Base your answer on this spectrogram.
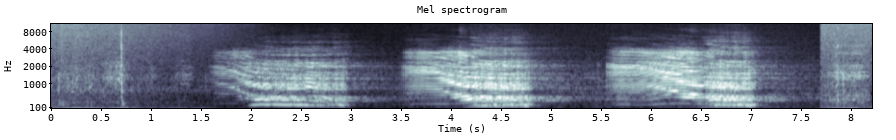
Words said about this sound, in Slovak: A toto je revanie jelenia.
